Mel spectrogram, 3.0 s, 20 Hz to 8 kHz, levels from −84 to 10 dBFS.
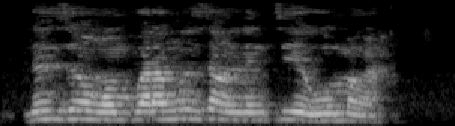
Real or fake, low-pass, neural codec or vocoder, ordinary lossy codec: real; 7.2 kHz; none; AAC, 48 kbps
